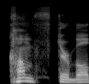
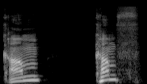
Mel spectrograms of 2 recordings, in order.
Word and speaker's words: comfortable: I know you know the word comfortable. Vamos a pronunciar esa juntos. Comfortable. Vamos a verlo así. Comf, porque realmente es comf. Comfortable. Comfortable. Comfortable. Say it with me. It's 3 syllables.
